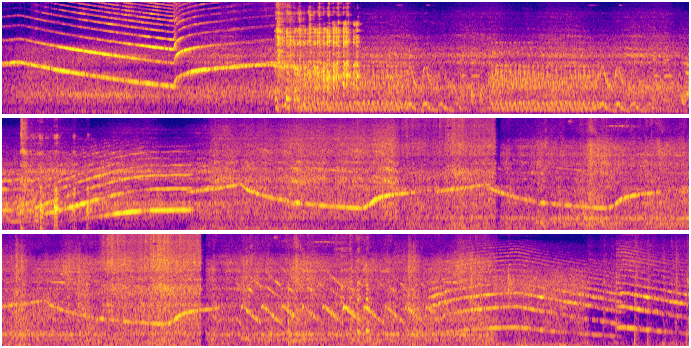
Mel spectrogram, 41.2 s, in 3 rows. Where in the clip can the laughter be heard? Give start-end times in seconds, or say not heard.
5.5-7.2, 14.1-15.5, 34.1-34.9.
